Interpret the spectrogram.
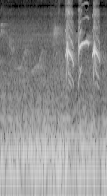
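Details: Oriental magpie-robin (kacer) singing in the morning in gacor ngeplong style, used to prompt other magpie-robins to answer: three short, bright whistled notes, partly rising and falling, in quick succession over a steady low hum.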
